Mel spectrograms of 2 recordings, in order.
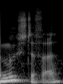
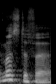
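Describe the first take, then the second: First: The first syllable has a long 'oo' vowel. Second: The first syllable has a short 'uh' vowel. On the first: The speaker calls it right. "you've corrected me to Mustafa" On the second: The speaker calls it wrong. "I said Mustafa"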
